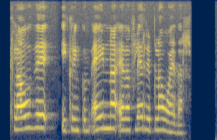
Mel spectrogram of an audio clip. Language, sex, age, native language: Icelandic, female, 50-59, Icelandic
